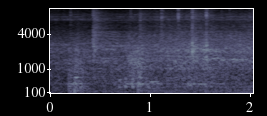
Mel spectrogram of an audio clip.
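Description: A pigeon's wings flap as it takes off.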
